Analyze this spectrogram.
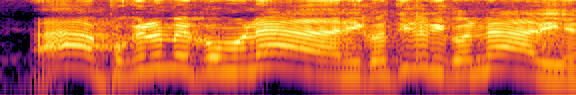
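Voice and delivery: high, heated tough talk; high-pitched retold defiance; mock aggressive. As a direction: rant it like a belligerent stranger. Acted aggressor boasts angrily.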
